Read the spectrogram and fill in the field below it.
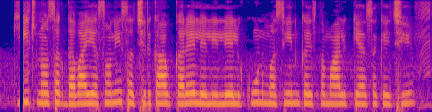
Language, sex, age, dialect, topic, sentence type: Maithili, female, 18-24, Angika, agriculture, question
